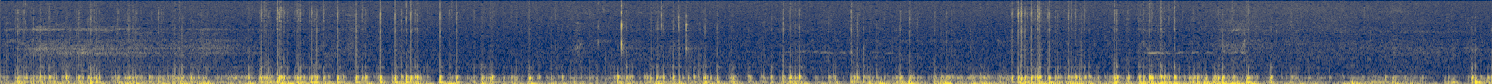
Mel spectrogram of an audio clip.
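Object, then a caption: Metal mesh microphone grille. A hollow silver metal mesh microphone grille is scratched with the fingertips and short nails of both hands. The result is a steady, dense scratching and crackling with a deep, boomy low rumble underneath and faint brighter ticks throughout.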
